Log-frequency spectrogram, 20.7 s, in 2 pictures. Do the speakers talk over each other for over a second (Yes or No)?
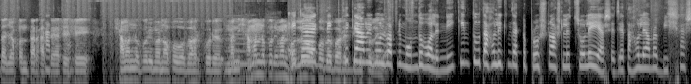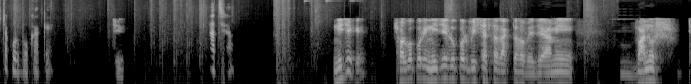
Yes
